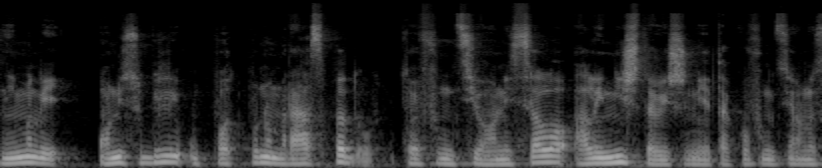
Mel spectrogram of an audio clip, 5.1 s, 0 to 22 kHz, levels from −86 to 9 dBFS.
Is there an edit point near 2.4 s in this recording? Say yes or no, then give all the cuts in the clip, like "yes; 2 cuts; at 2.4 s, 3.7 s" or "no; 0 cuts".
yes; 1 cut; at 2.4 s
